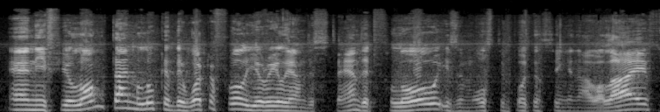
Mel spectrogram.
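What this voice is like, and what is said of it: Russian-accented English. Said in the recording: “my English American style with Russian accent”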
